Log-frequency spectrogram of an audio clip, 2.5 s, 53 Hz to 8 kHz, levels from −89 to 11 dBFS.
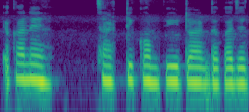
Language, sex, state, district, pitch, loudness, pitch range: Bengali, female, Assam, Hailakandi, 210 Hz, -13 LUFS, 195-215 Hz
